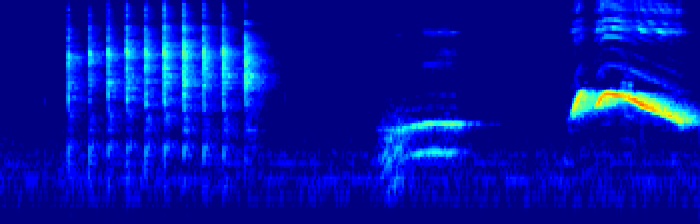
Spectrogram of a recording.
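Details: Pet African grey parrot making funny noises: a quick run of about nine clicking chuckles, a short low nasal slur, then a loud slurred whistle that rises and falls.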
